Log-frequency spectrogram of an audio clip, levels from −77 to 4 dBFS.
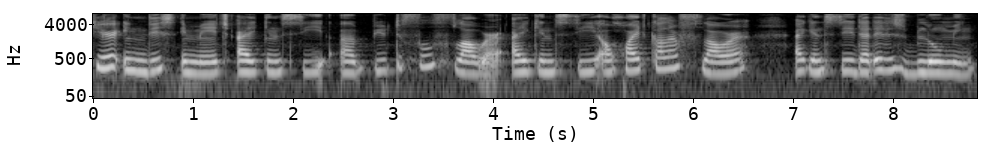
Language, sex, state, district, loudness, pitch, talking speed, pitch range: English, female, Nagaland, Kohima, -19 LUFS, 225 Hz, 160 wpm, 215-245 Hz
